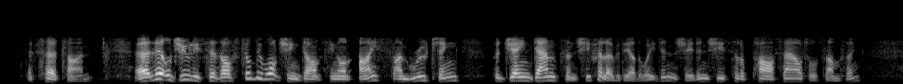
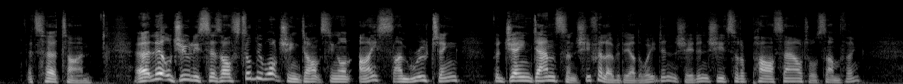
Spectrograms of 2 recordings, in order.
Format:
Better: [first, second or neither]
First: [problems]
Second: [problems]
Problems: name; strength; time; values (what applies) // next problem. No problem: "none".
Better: second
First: phone-call audio; nothing above 3 kHz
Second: none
